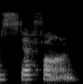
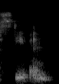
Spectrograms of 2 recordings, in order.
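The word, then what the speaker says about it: Stephen: They called him Stefan instead of Steven.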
